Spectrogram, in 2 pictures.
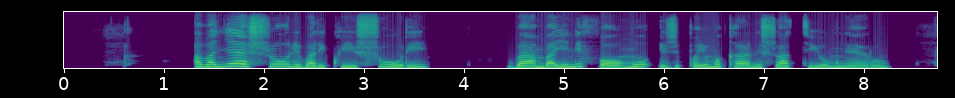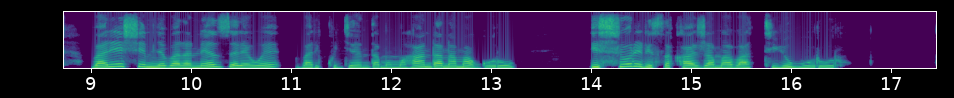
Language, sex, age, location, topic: Kinyarwanda, female, 18-24, Gakenke, government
